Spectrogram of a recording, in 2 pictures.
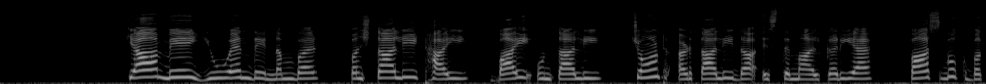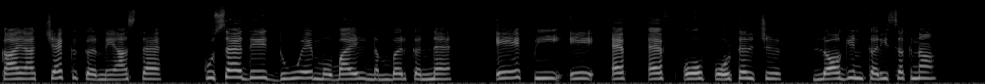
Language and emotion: Dogri, neutral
